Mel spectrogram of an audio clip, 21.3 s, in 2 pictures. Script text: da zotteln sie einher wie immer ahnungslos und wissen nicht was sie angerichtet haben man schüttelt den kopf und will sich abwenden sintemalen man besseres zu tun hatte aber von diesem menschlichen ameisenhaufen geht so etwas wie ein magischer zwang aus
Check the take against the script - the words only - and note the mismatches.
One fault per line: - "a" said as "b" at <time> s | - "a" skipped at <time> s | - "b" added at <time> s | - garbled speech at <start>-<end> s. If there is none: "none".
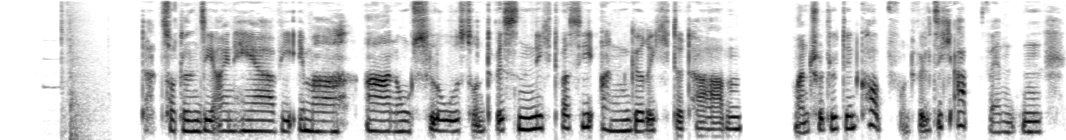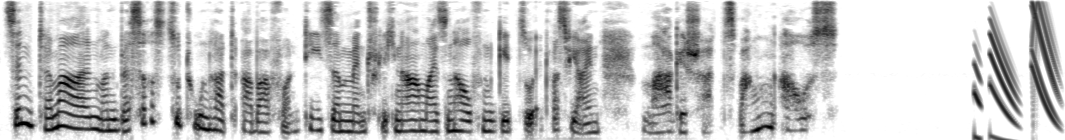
- "hatte" said as "hat" at 12.8 s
